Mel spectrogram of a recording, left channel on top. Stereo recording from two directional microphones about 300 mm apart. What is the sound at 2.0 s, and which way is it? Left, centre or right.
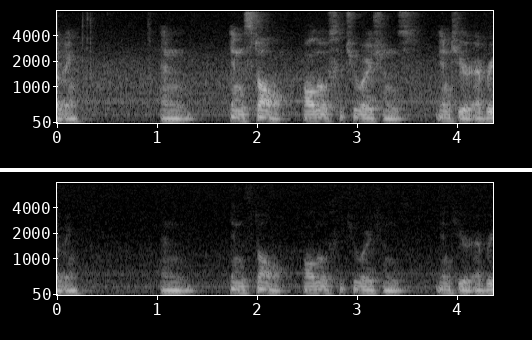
Speech, left.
